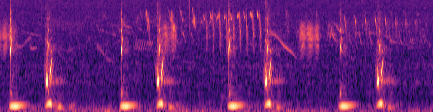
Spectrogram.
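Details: A male American bittern in a Newfoundland marsh gives its deep, gulping pumper-lunk, made by gulping air into his esophagus; a low hollow double note about every second and a half, like water draining, carrying far; faint clicks behind.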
